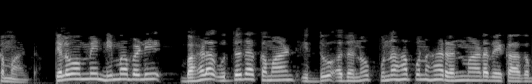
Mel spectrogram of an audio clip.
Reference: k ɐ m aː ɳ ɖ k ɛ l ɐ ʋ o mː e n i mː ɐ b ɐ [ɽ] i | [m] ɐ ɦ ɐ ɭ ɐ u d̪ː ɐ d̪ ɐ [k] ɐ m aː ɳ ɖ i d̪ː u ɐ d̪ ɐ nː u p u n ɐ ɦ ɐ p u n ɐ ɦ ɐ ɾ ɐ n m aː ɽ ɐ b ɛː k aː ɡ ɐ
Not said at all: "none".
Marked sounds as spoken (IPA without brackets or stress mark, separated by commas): ɭ, b, k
